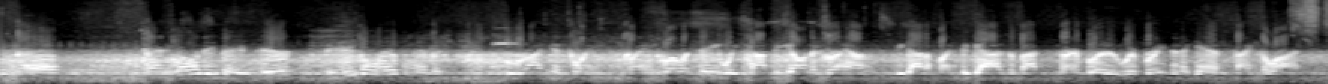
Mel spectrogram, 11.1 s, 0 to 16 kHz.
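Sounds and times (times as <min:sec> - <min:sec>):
radio voices: 0:00.0 - 0:11.0.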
